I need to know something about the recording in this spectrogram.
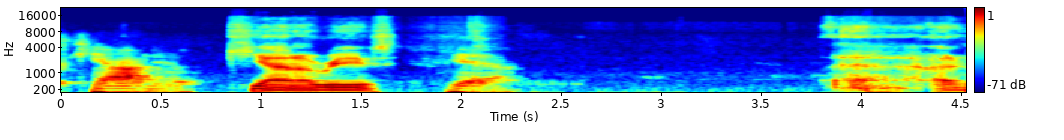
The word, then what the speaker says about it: Keanu: hear something about that I always want to say canoe but I know it's Keanu Keanu Reeves yeah I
